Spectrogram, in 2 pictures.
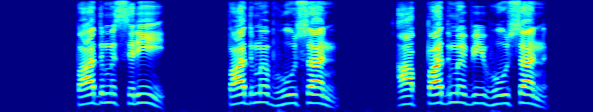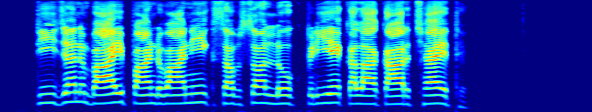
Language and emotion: Maithili, neutral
